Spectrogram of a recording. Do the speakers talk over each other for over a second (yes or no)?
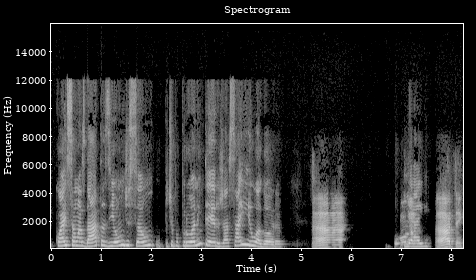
no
